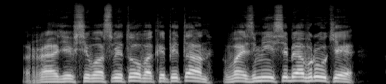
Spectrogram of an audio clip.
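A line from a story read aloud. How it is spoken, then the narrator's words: Yelling. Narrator (Russian): заорал он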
